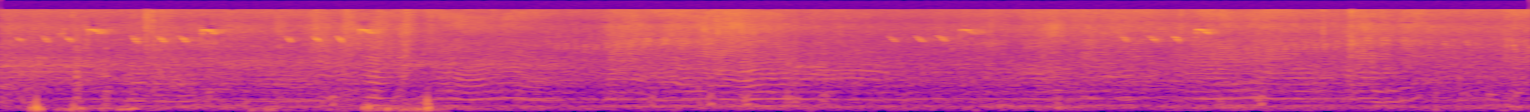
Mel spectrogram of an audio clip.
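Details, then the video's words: Bees in a back garden at Cretingham, Suffolk, giving a low steady droning hum. A few louder buzzy passes come near the start, and faint high bird chirps sound over the top. "Cretingham Bees"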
